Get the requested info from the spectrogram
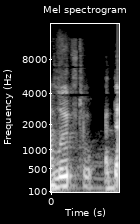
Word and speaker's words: Luftwaffe: They were originally part of a Luftwaffe station. I'm not sure if I'm going to go with you on that Luftwaffe. Yeah, Luftwaffe. That's what I would say, okay.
